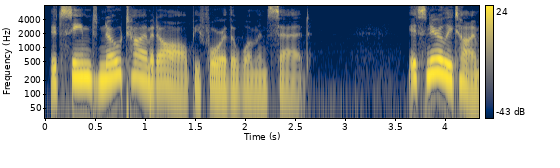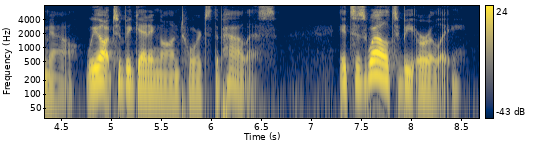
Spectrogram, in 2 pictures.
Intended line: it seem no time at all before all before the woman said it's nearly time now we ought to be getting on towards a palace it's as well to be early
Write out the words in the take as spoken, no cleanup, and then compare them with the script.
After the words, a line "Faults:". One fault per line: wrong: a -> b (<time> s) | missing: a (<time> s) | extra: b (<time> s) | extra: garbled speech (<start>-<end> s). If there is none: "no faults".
it seemed no time at all before the woman said it's nearly time now we ought to be getting on towards the palace it's as well to be early
Faults:
wrong: seem -> seemed (0.2 s)
missing: all before (1.8 s)
wrong: a -> the (6.0 s)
